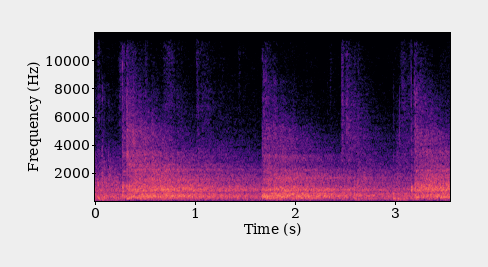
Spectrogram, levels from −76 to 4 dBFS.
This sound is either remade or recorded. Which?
recorded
